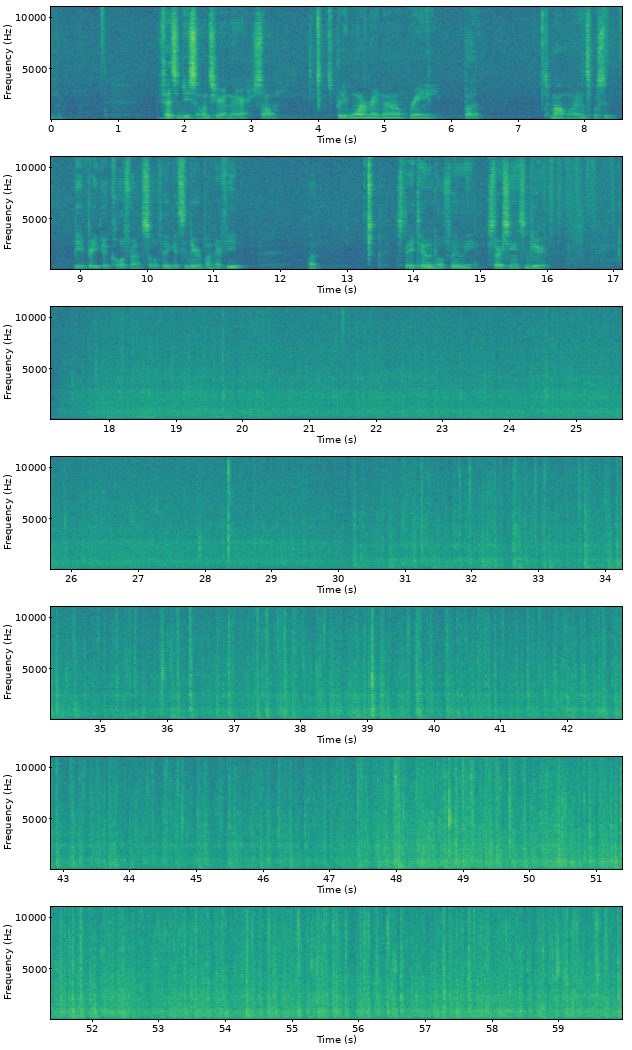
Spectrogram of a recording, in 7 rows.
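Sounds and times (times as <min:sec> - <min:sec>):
steady rain falling: 0:00.0 - 0:59.9
raindrops ticking on a surface: 0:03.1 - 0:04.9, 0:15.7 - 0:59.9.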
